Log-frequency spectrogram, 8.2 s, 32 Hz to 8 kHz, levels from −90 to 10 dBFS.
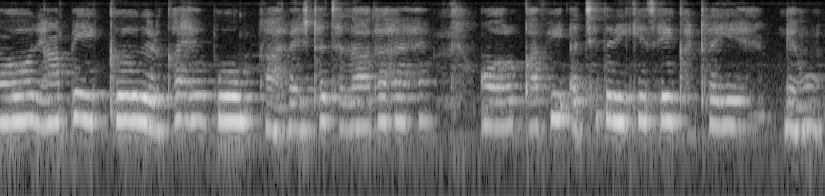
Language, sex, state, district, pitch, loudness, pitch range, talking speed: Hindi, female, Uttar Pradesh, Budaun, 255 Hz, -17 LUFS, 230-265 Hz, 145 wpm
